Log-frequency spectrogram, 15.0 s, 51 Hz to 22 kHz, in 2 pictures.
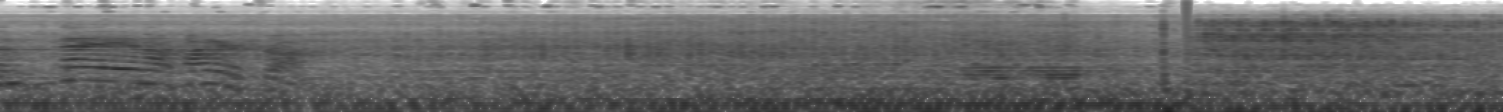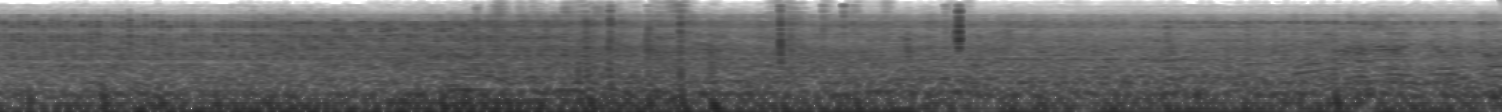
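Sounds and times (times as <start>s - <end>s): car engines idling: 0.0s - 15.0s
brief pitched tone: 4.5s - 5.6s.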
